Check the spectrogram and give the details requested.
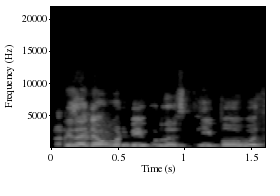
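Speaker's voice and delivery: normal talking voice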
